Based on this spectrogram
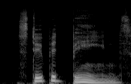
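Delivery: low, mumbled mutter. Sent to his room, sitting on his bed, a boy mutters to himself, muttered. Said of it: "he muttered".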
